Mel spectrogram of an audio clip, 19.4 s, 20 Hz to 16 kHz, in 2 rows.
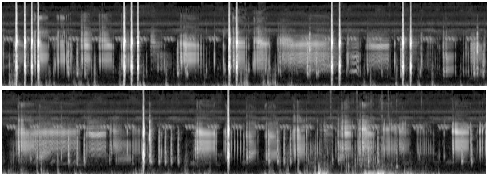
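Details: Brauer's tree frog calling from rock crevices beside small grasses on 22 July 2016, 10:44 am; repeated rasping, clacking calls sound almost continuously, punctuated by sharp knock-like clicks, over a constant rhythmic pulsing buzz in the background.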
